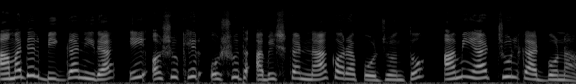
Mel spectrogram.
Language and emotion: Bengali, neutral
